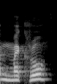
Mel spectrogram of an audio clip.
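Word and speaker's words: Macron: है मैक्रोन मतलब लिखा जाता है मैक्रोन लेकिन फ्रेंच प्रशन में आता है मैक्रो है ना इसलिए मैक्रो मैक्रो बोल रहा हूं इनको फ्रेंच जो अगर लैंग्वेज में बोला जाए तो मैक्रो इनको सही प्रोनाउंस किया जाता है कजी एज फ्रांस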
